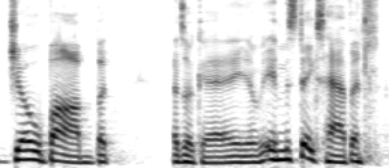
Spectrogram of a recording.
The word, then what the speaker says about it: Jobob: I think they pronounced my name wrong. It said and more. It It's Joe Bob.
